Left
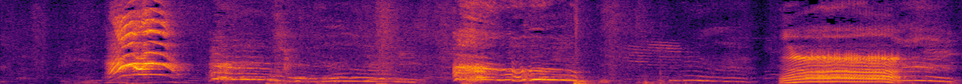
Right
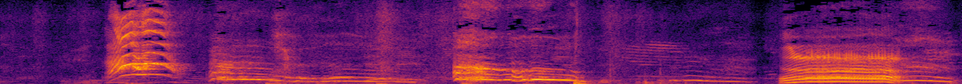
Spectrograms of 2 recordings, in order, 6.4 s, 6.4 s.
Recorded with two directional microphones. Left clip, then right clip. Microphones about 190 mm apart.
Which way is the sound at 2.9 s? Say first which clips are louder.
Right 1 dB; 20° left (ahead or behind).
